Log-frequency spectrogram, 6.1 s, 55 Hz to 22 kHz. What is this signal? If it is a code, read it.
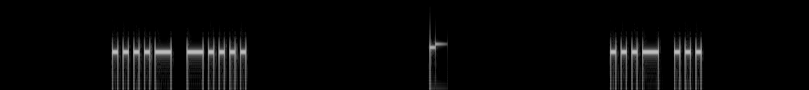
Morse code, heard as a keyed tone, about 30 wpm, 700 Hz. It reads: 4 6 V S
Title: Two Challenging Letter-Number Combinations 30wpm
